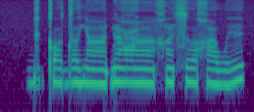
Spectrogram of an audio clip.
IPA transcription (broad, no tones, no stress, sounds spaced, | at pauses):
ɡ ɪ kʼ ɔ d ʌ j ɑ̃ ɗ ə̃ ʕ ɑ̃ χ ə̃ s ʊ χ ɑ w ɪ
